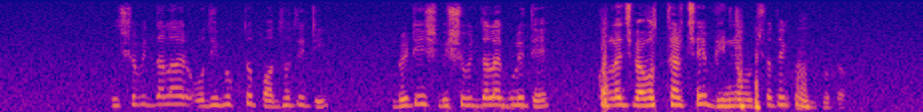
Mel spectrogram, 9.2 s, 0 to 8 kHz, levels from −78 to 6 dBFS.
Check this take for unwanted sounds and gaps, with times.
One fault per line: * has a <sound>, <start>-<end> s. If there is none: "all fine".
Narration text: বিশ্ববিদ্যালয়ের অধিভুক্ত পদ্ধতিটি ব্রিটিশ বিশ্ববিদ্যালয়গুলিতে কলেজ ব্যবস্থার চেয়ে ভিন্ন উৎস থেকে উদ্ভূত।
* has a dropout, 6.5-6.7 s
